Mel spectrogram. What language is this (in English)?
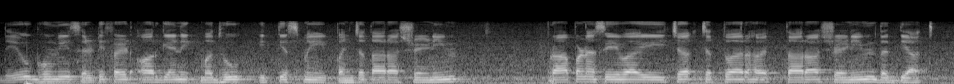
Sanskrit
